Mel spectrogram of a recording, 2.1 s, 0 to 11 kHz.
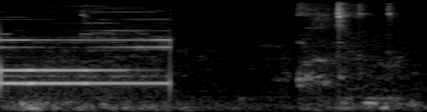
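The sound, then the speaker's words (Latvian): A parliament's voting bell sounds in the chamber before a vote on a culture minister's proposal. It is a steady electronic tone lasting under a second that cuts off abruptly, followed after a pause by a short burst of fainter, higher sounds. “Lūdzu, zvanu, balsosim par 11. Kultūras ministra Puntuļa priekšlikumu. Lūdzu, balsosim.”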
